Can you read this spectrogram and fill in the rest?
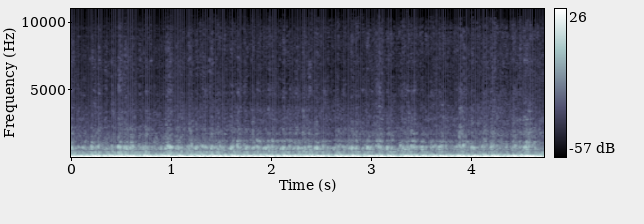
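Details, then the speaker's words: Ford F100 with factory 351 Cleveland V8, reportedly FMX automatic, nice camshaft: deep, loping idle with an uneven, choppy beat about two pulses a second, typical of a big cam; healthy. "It's got a nice cam shaft in it. sounds real healthy"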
